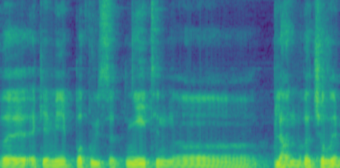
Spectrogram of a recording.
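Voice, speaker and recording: A very deep, low, dark and mellow man's voice with an Albanian accent, at a very slow pace in monotone, flat intonation. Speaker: basketball club representative. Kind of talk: audience contribution.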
